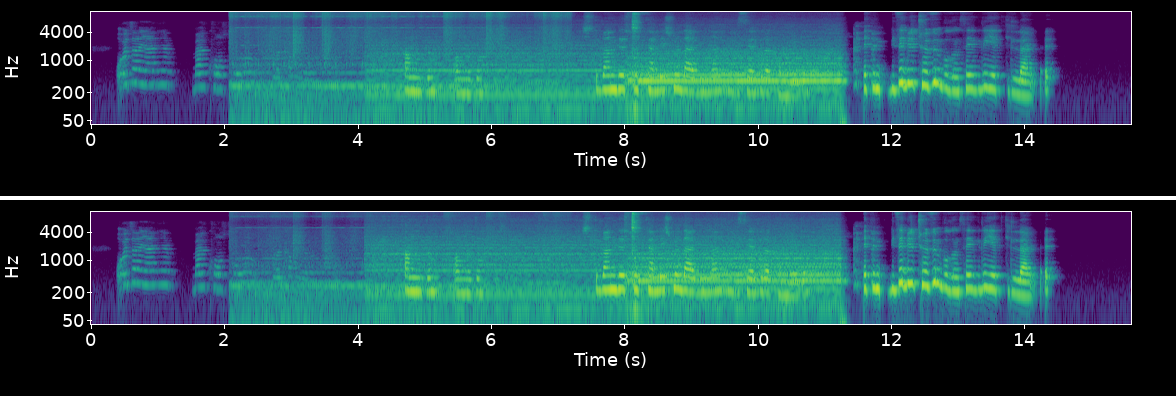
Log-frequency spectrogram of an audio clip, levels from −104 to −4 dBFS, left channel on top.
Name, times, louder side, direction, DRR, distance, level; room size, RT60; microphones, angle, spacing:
voice 1, 0.4-1.2 1.5-3.8 5.8-7.1 11.4-11.8, equal, 10° right, 3.6 m, -51 dB
sound 1, 2.1-7.2, left 3 dB, 35° left, 1.2 m, -44 dB
Engine, 4.1-11.2, left 2 dB, 65° right, 2.1 m, -32 dB
voice 2, 4.7-5.9 7.4-10.8 11.6-14.4, right 2 dB, 35° right, 0.7 m, -27 dB
11.0 x 9.6 x 2.4 m
head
